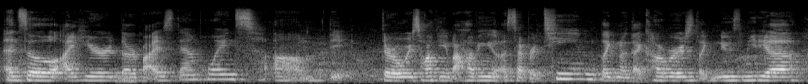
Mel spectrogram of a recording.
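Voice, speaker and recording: A woman's voice: lowish voice, moderate pace, few pauses. A woman with an American accent answering interview questions casually, peppering her speech with "like" and "you know". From United States. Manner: frequent "like" and "you know", informal. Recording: noisy, echoey room.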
